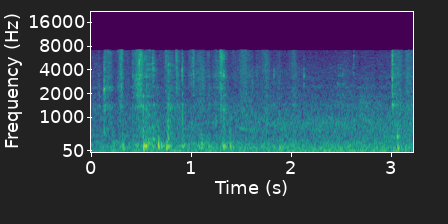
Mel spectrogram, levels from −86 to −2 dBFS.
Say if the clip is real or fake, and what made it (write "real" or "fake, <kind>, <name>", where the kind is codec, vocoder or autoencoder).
real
